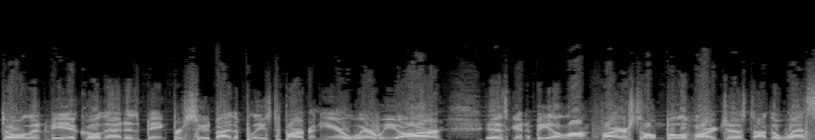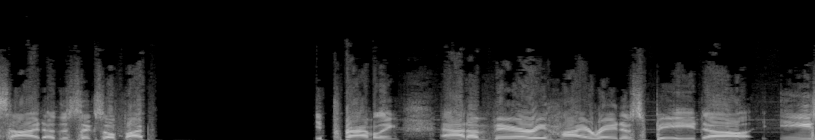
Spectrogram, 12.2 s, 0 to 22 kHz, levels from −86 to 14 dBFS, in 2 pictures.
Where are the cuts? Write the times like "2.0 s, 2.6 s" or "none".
none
